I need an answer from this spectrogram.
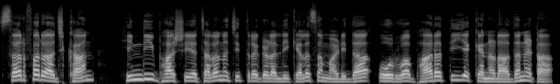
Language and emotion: Kannada, neutral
